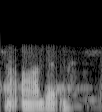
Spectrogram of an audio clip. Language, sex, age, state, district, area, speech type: Malayalam, female, 30-45, Kerala, Malappuram, rural, conversation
